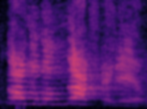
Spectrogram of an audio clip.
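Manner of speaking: high, loud, slow insistence; coach's shouted order. Retold or imitated. Coach overrules his stubborn runner, shouted order. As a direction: order her firmly, stretching each word. Coach argues with the stopped girl.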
